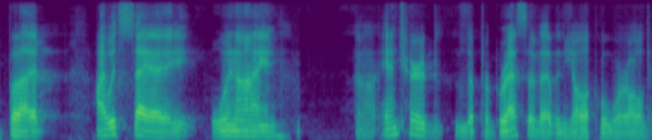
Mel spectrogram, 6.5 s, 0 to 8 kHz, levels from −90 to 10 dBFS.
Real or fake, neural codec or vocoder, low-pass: fake; codec, 16 kHz in and 24 kHz out, 0.6 kbps, FireRedTTS-2 codec; 7.2 kHz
